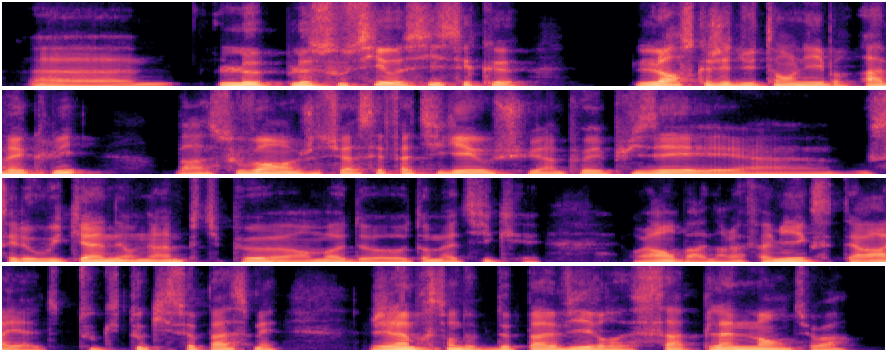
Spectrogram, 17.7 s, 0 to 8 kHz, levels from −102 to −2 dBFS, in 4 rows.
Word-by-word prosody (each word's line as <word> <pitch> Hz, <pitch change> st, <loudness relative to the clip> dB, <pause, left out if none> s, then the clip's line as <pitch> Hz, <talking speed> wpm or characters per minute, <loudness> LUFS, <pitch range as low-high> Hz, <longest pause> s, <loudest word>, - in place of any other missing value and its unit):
hem, 110 Hz, +1 st, -5 dB, 0.2 s
le 145 Hz, -1 st, +7 dB
p -, -, -22 dB
le 140 Hz, -1 st, +7 dB
souci, 140 Hz, +7 st, +2 dB
aussi, 170 Hz, +2 st, +2 dB
c'est 150 Hz, -3 st, -2 dB
que, 125 Hz, -2 st, -2 dB, 0.5 s
lorsque 160 Hz, +5 st, +5 dB
j'ai 155 Hz, -, +4 dB
du 140 Hz, -2 st, 0 dB
temps 145 Hz, +1 st, +1 dB
libre 140 Hz, -3 st, +1 dB
avec 130 Hz, -1 st, +1 dB
lui, 190 Hz, +2 st, -1 dB, 0.4 s
bah, 110 Hz, 0 st, -4 dB
souvent, 135 Hz, +6 st, +3 dB
heu, -, -, +1 dB
je 120 Hz, -, -5 dB
suis 125 Hz, +1 st, -4 dB
assez 120 Hz, +2 st, -2 dB
fatigué 130 Hz, +3 st, 0 dB
ou 135 Hz, -, +1 dB
je 135 Hz, -, -11 dB
suis 120 Hz, -3 st, -5 dB
un 115 Hz, 0 st, -4 dB
peu 115 Hz, +2 st, -4 dB
épuisé 125 Hz, +1 st, 0 dB
et -, -, -5 dB
heu, -, -, -8 dB, 0.5 s
ou 115 Hz, -, -14 dB
c'est 125 Hz, -, -4 dB
le 120 Hz, -, +1 dB
week-end 125 Hz, +6 st, +2 dB
et -, -, +2 dB
on 115 Hz, 0 st, -2 dB
est -, -, -2 dB
un 120 Hz, +1 st, -1 dB
petit 125 Hz, -, -12 dB
peu, 135 Hz, -1 st, -1 dB
heu, 115 Hz, -, -4 dB
en 115 Hz, 0 st, -6 dB
mode 120 Hz, -1 st, -3 dB
automatique 115 Hz, +4 st, -6 dB
et 105 Hz, -1 st, -18 dB, 0.4 s
voilà, 110 Hz, +4 st, -2 dB
on 130 Hz, -, +2 dB
va 105 Hz, -2 st, -6 dB
dans 100 Hz, 0 st, -8 dB
la 110 Hz, -, -6 dB
famille 125 Hz, +4 st, +2 dB
et -, -, -4 dB
cetera, 125 Hz, -1 st, -3 dB
il -, -, -2 dB
y -, -, -6 dB
a 115 Hz, -, -9 dB
t 115 Hz, -, -20 dB
tout 135 Hz, -, -9 dB
qu 135 Hz, +2 st, -16 dB
tout 160 Hz, -, -2 dB
qui 145 Hz, -2 st, -9 dB
se 130 Hz, -, -2 dB
passe, 155 Hz, +4 st, -2 dB
mais 115 Hz, -3 st, -4 dB, 0.4 s
j'ai 120 Hz, -, +3 dB
l'impression 135 Hz, +5 st, +5 dB
de 125 Hz, -, +2 dB
de 115 Hz, +2 st, -3 dB
pas 140 Hz, +4 st, +1 dB
vivre 135 Hz, -3 st, +1 dB
ça 145 Hz, +8 st, -3 dB
pleinement. 140 Hz, +1 st, +3 dB
Tu 120 Hz, 0 st, -12 dB
vois? 120 Hz, +1 st, -6 dB
130 Hz, 250 wpm, -23 LUFS, 115-140 Hz, 0.5 s, le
